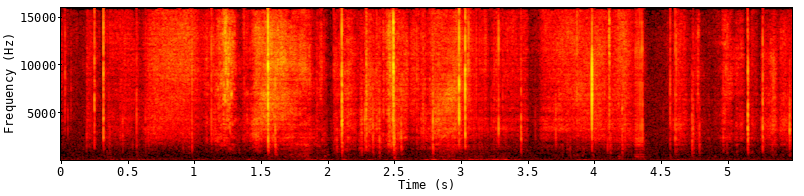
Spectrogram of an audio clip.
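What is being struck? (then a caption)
Thin sheet of origami paper. A single thin sheet of black-and-white zebra-print origami paper, partly folded into a long diamond shape, is folded, creased and pressed along its edges by fingertips and long painted nails on a black surface. The result is quiet, bright crinkling and rubbing with many sharp, brief crackles and taps, and almost no low end.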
